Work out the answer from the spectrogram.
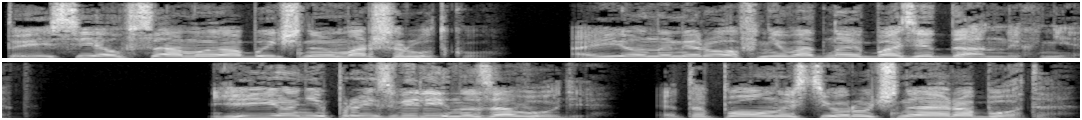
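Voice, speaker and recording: A man's voice: high-pitched, no echo, studio quality. A man voicing a mocking, brutal male squad commander in an audiobook, sneering and menacing. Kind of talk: audiobook character voice.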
